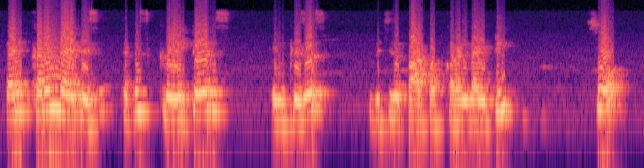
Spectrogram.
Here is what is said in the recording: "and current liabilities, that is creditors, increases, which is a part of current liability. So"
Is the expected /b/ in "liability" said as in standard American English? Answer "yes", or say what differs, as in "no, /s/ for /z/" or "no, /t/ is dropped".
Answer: no, /b/ is dropped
